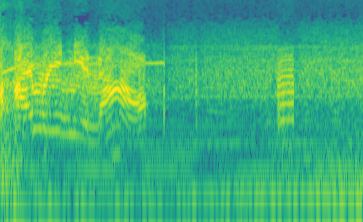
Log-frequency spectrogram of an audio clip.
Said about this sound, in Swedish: Samtidigt har du också ljudet från radion som dämpar eller dödar hennes röst lite.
